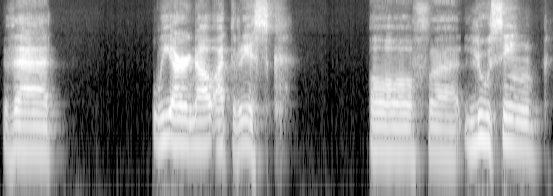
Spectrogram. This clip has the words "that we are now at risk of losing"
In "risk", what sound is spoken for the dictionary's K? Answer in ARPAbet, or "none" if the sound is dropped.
K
